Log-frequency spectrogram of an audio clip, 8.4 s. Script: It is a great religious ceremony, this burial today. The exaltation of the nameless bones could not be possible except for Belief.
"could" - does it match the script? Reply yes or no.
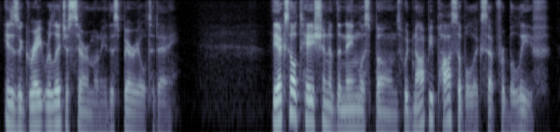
no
